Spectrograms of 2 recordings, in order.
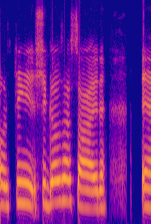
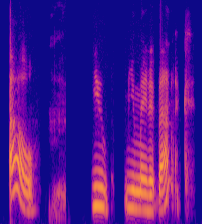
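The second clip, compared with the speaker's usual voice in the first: startled, shocked, surprised exclamation. Voicing Madame Yelis meeting Bren on the stairs: shocked Madame Yelis. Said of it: "she is quite shocked to see you".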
